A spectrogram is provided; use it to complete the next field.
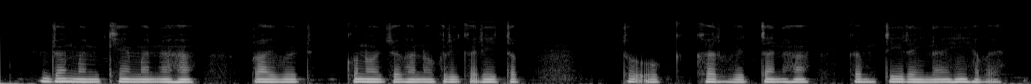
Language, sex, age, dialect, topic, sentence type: Chhattisgarhi, male, 18-24, Western/Budati/Khatahi, banking, statement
